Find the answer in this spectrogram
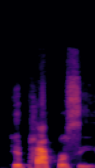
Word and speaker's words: hypocrisy: Hypocrisy. She might not. It's It's hypocrisy. It's four syllables.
